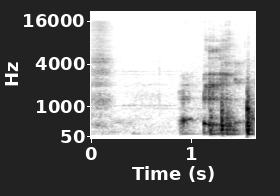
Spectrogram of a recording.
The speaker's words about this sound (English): I'm sorry, I burped, please.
